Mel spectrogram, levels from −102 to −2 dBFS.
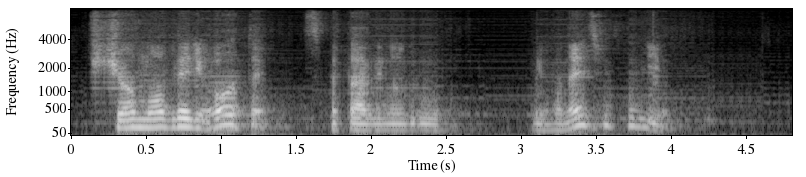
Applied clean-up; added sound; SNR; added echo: neural separator model SepFormer DNS4.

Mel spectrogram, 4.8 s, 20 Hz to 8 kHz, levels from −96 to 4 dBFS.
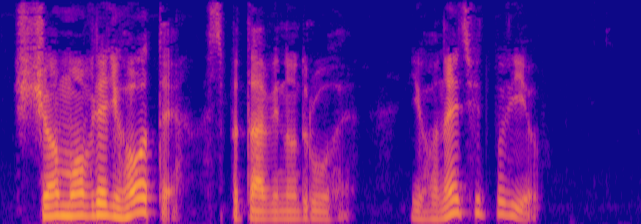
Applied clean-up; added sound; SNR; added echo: none; none; none; none.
